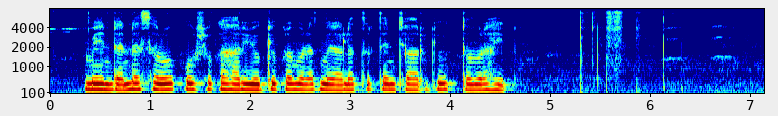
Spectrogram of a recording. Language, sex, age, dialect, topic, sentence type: Marathi, female, 25-30, Standard Marathi, agriculture, statement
